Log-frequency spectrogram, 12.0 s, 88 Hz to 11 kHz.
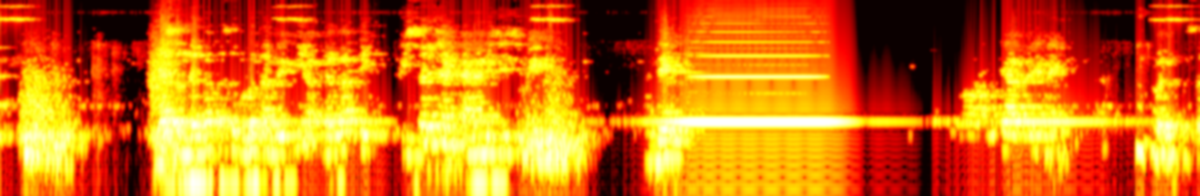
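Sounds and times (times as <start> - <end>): microphone feedback howl: 1.5 - 12.0.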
